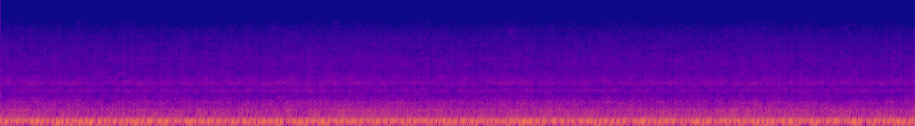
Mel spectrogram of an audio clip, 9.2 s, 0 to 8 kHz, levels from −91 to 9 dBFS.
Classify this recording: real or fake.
fake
